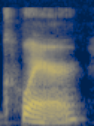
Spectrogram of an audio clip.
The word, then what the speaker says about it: Qwear: yeah so now I'm going to move to quer so is that that's how that's how you would like me to pronounce it qu yeah okay so what is the mission of quer so qu's mission is to improve quality of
